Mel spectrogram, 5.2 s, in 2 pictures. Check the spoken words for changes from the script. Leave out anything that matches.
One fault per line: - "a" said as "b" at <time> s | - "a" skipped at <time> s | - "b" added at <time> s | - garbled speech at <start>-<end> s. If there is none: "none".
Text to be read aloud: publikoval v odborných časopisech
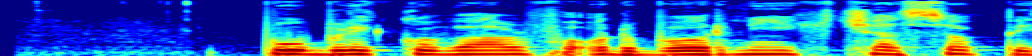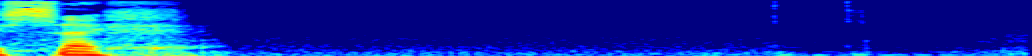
none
